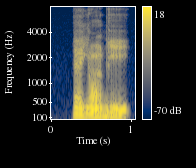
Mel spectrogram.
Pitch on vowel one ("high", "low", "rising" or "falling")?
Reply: low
